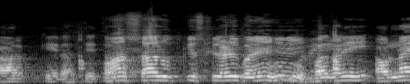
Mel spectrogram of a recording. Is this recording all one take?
yes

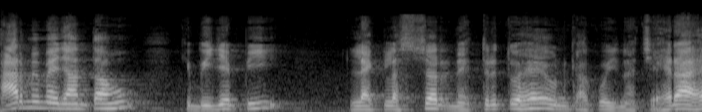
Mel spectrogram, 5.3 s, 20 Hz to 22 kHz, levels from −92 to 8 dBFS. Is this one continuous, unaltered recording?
yes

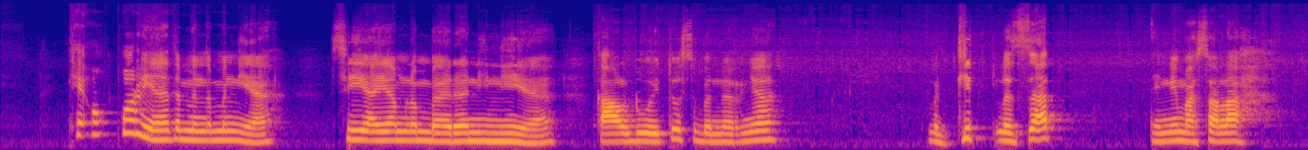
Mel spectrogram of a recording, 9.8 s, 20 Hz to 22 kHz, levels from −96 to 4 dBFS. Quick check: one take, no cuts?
no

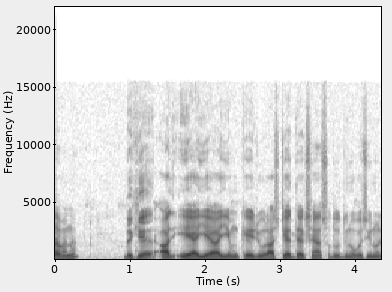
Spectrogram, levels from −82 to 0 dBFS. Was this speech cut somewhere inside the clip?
yes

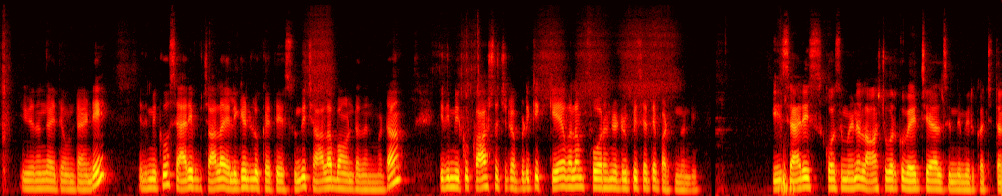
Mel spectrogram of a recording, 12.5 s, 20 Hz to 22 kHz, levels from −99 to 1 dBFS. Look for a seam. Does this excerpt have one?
yes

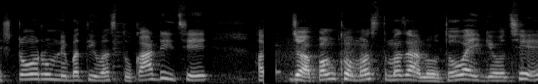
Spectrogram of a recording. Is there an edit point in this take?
yes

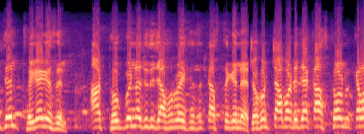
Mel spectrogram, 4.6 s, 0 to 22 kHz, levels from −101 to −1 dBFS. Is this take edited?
yes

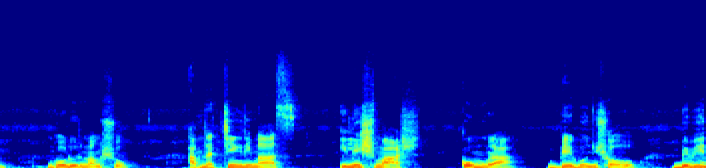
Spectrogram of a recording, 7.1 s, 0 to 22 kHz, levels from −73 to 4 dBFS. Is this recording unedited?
yes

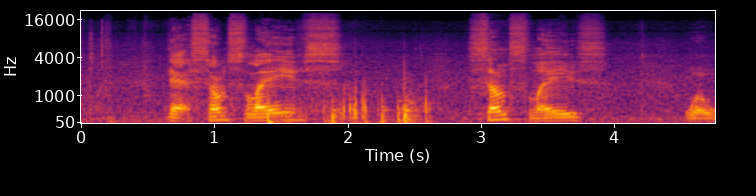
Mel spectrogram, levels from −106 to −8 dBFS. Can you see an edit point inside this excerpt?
no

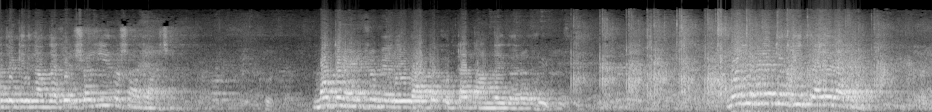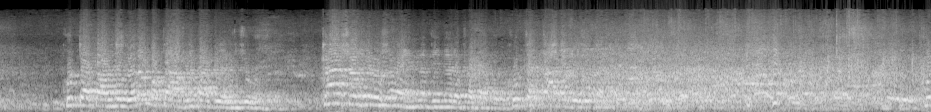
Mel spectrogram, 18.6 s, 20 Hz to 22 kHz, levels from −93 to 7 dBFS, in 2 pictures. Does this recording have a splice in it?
no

